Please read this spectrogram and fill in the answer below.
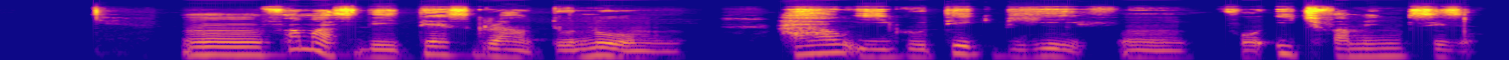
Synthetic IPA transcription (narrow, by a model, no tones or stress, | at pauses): famasdetɛstɡɾãʊ̃nd̚tuno | hawiɡotʰekbihev | fɔʔit͡ʃfamĩnsizɔ̃n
